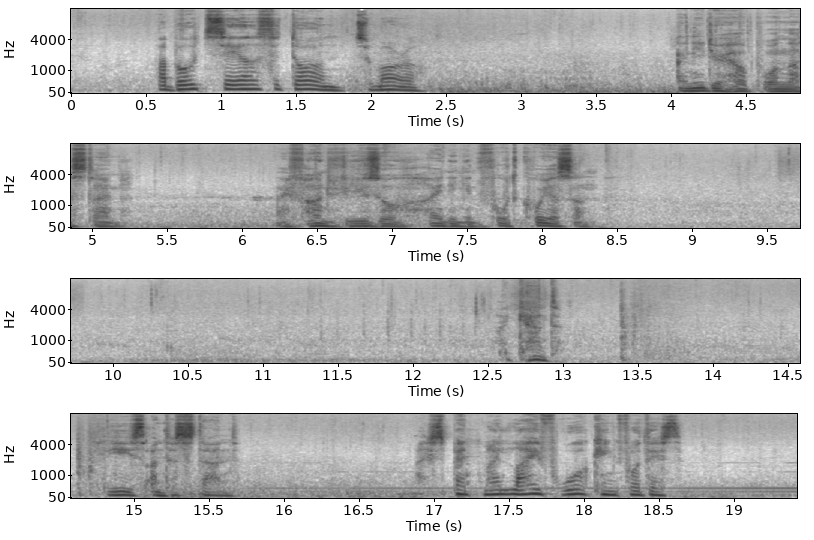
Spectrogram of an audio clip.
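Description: A young woman speaks quietly and earnestly, close by.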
